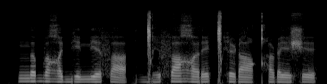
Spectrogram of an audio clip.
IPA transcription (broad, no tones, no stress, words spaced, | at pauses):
ŋəbəʁɪbʲe mʲɛfa | ɡ͡ǀɪfa ʁəɾeǀʰɪ ɽaqʰə ɽeʃɪ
